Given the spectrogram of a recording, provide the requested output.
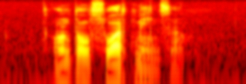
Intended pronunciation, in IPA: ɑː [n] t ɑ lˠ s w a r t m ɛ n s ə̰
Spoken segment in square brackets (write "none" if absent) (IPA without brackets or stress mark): n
